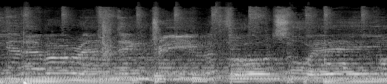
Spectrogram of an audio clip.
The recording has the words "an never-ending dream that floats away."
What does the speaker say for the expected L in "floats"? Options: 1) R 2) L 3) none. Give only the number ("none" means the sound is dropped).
3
